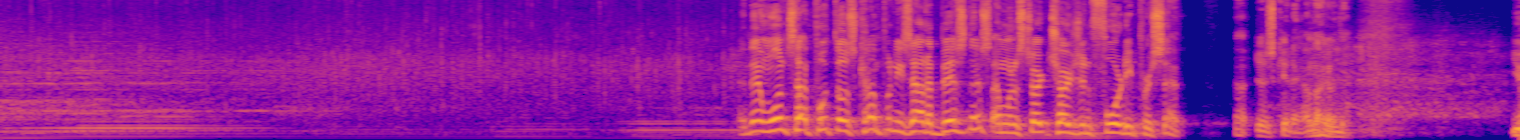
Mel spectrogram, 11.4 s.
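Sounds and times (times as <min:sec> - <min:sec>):
audience clapping hands: 0:00.0 - 0:06.6
speech: 0:05.5 - 0:10.5
laughter: 0:09.8 - 0:11.3.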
